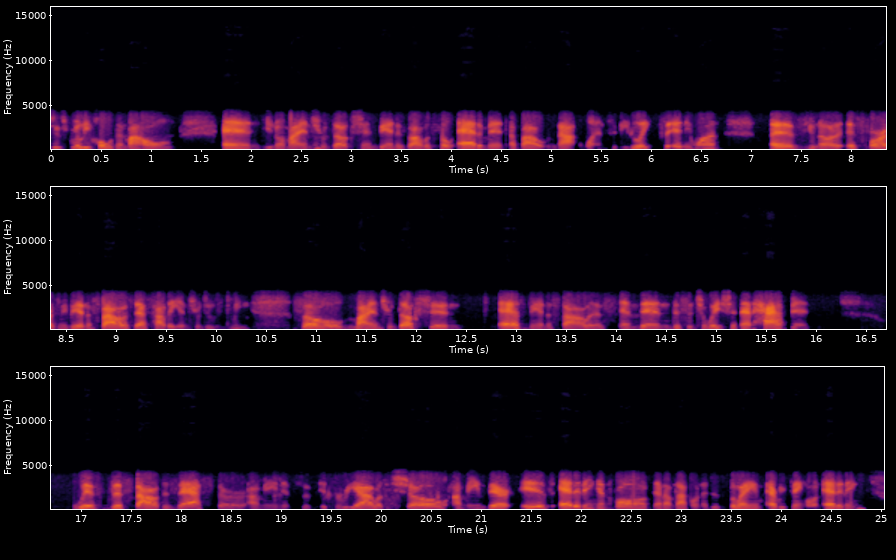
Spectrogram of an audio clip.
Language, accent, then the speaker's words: English; Chester, Pennsylvania, United States; also born or lived in Philadelphia / Delaware; I'm from Chester, Pennsylvania. I've lived in Philadelphia and Delaware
